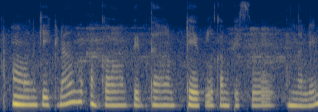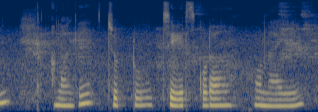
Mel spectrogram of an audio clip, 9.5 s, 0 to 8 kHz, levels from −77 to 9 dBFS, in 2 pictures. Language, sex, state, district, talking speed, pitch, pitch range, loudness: Telugu, female, Andhra Pradesh, Annamaya, 75 wpm, 185 Hz, 180-200 Hz, -19 LUFS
